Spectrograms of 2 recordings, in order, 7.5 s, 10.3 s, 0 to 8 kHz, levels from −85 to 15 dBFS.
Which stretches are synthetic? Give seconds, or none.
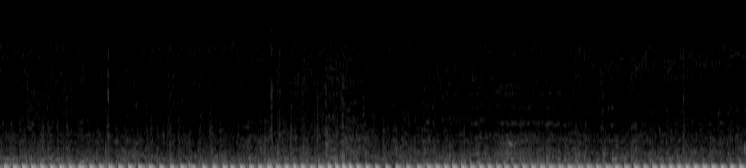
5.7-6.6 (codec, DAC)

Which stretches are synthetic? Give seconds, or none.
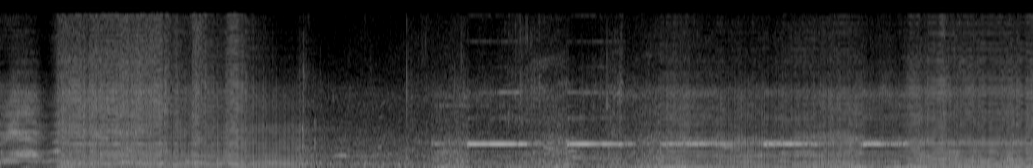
0.0-3.0 (vocoder, WaveNeXt); 6.6-10.3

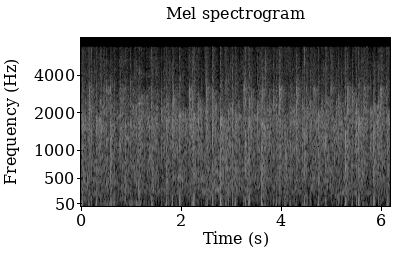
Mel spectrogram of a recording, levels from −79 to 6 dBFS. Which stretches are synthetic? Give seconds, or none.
0.4-1.4 (codec, SNAC)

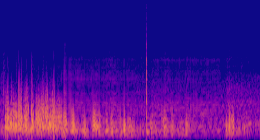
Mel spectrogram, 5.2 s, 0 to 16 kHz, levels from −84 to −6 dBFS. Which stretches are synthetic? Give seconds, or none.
1.2-2.7 (vocoder, BigVGAN v2); 3.1-4.4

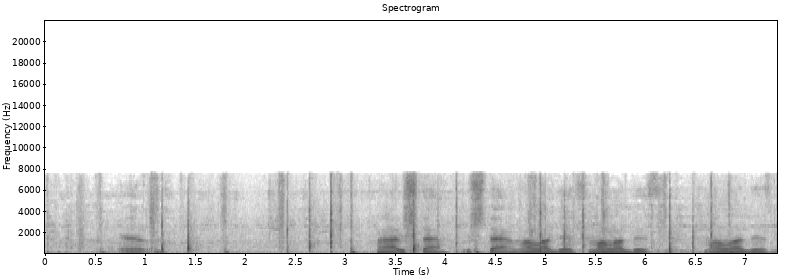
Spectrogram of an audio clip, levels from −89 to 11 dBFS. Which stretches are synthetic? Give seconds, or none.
0.0-7.3 (vocoder, Vocos)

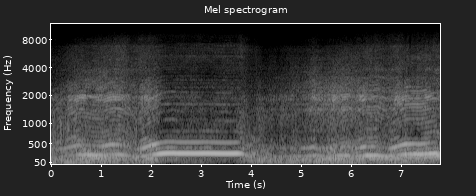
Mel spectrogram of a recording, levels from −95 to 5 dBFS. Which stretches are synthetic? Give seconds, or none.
2.0-5.8 (autoencoder, DAC-VAE)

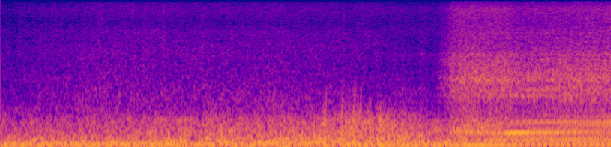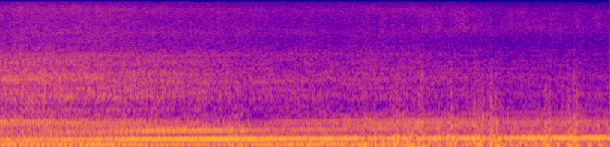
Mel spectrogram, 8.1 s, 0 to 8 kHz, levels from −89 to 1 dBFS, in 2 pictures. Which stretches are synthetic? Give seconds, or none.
2.6-3.4 (autoencoder, DAC-VAE)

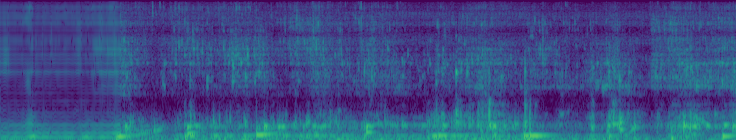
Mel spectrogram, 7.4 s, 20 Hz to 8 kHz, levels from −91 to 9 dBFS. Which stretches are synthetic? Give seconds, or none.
0.0-1.2 (vocoder, BigVGAN v2)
